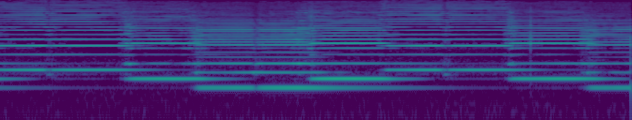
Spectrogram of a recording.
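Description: Violin bowed in slurred string crossings from the D string to the E string, the bow rocking smoothly across the strings so that two notes overlap at each change. The notes change every second or so, with no break in the sound.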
